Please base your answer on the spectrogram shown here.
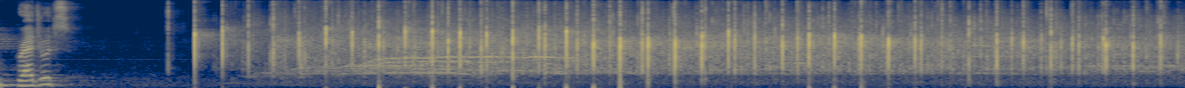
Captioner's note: applause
